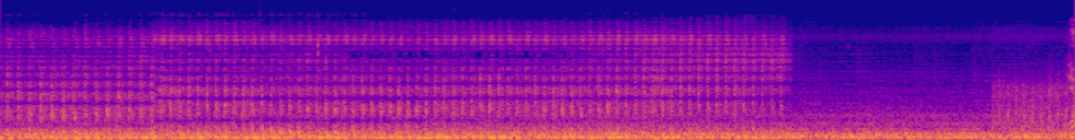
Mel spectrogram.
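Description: A light helicopter in the space sandbox game Space Engineers drones loudly and continuously with a pulsing rotor and engine hum, its tone shifting slightly as it flies, with no voices over it.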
